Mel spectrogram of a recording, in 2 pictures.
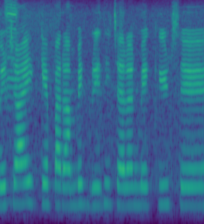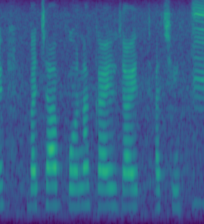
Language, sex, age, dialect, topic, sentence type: Maithili, female, 18-24, Southern/Standard, agriculture, question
